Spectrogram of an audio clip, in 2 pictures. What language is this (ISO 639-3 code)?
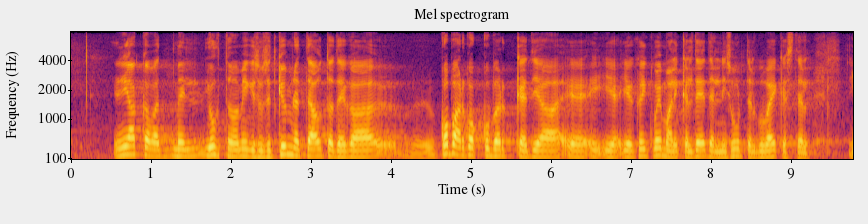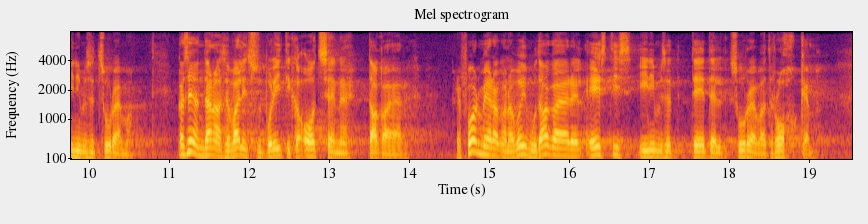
est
